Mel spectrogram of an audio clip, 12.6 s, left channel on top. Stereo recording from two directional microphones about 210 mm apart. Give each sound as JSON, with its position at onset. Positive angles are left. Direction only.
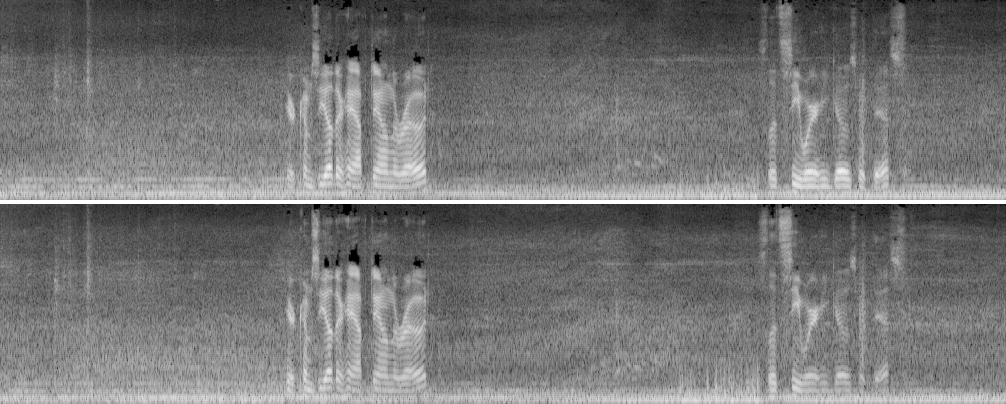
{"t": 3.5, "sound": "speech", "side_deg": -15}
{"t": 9.6, "sound": "speech", "side_deg": -15}
{"t": 10.0, "sound": "speech", "side_deg": 15}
